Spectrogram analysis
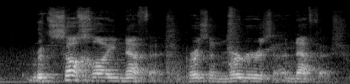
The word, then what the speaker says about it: nefesh: see us on a fish right itself ie nefesh person murders a nephesh right nefesh now this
